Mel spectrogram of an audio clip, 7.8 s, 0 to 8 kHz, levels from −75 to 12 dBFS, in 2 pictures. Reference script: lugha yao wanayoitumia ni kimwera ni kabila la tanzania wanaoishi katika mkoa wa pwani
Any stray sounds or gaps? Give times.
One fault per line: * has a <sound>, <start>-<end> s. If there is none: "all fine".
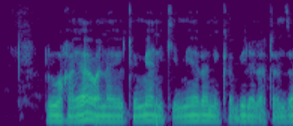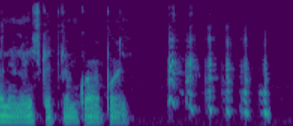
* has a laugh, 6.1-7.5 s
